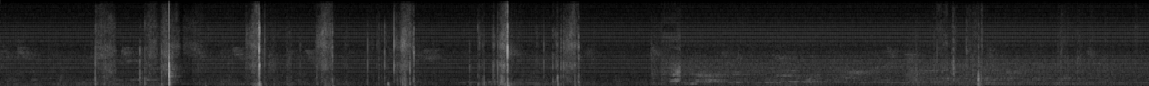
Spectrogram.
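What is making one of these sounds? Paper crinkles and rustles as hands fold and handle it.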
